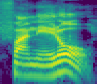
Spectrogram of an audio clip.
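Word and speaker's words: φανερόω: Esa palabra manifestó es una palabra griega que es faneró. se escribe con ph fa ne ro se manifestó que significa pues apareció, se hizo visible, se hizo visible de de esta manera.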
